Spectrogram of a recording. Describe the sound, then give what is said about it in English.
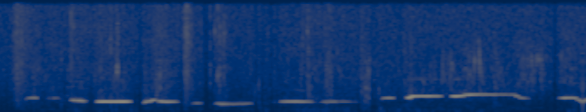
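A man whistles a wavering tune while he works as caretaker of a small earthen dam reservoir in rural Kenya. The clear, mid-pitched line dips lower, then climbs in the final seconds, with no talking. “whistling as he works”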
